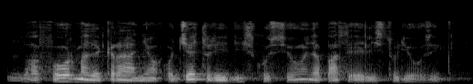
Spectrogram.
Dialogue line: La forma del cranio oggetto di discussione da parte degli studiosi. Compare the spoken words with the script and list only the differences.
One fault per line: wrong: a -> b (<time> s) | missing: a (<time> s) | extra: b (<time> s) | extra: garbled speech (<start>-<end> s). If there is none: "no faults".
no faults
